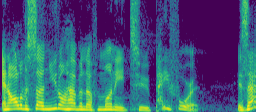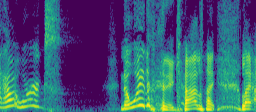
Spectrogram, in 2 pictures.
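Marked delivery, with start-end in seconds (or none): 3.0-6.4 high, exasperated plea to God; mock complaint to God, a little laugh in it; frustrated believer to God. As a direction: lightly play a believer fed up with God.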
